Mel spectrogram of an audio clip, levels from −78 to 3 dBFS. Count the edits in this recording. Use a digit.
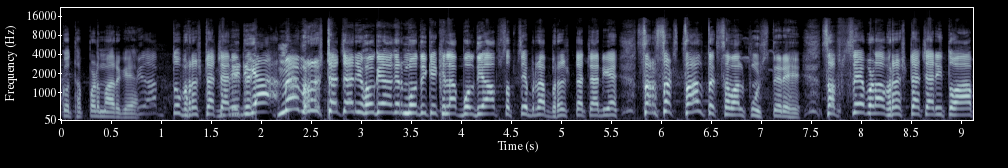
1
